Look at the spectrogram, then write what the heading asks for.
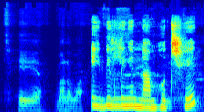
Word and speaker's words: Te Manawa: So this building is called Te Manawa. এই building এর নাম হচ্ছে তে মানওয়া। Māori. It's pronounced like if you tear a piece of paper. Tear. Te for tear.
